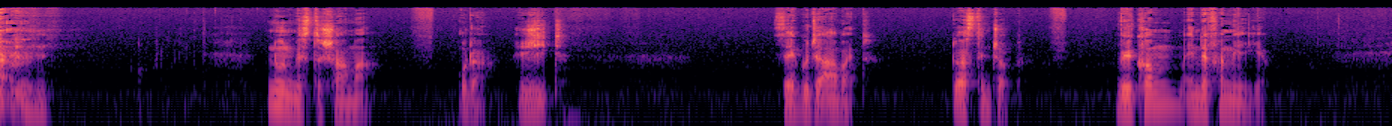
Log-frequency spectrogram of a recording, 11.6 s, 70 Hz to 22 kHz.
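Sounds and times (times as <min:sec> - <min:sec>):
gruff throat clearing: 0:00.0 - 0:00.5
speech: 0:02.2 - 0:03.2, 0:03.8 - 0:04.8, 0:06.5 - 0:07.3, 0:07.9 - 0:08.6, 0:09.3 - 0:10.6.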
